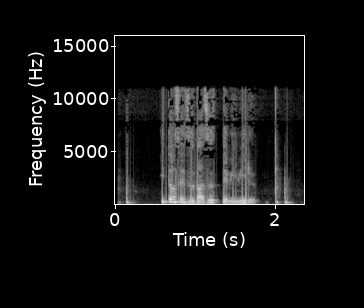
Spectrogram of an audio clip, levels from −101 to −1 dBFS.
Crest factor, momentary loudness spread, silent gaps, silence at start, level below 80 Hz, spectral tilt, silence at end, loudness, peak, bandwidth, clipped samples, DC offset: 18 dB; 14 LU; none; 0.15 s; -52 dBFS; -5.5 dB/octave; 0.2 s; -27 LUFS; -10 dBFS; 11.5 kHz; under 0.1%; under 0.1%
